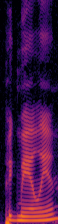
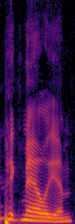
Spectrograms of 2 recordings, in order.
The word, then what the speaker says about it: Pygmalion: Pygmalion. – Pygmalion.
